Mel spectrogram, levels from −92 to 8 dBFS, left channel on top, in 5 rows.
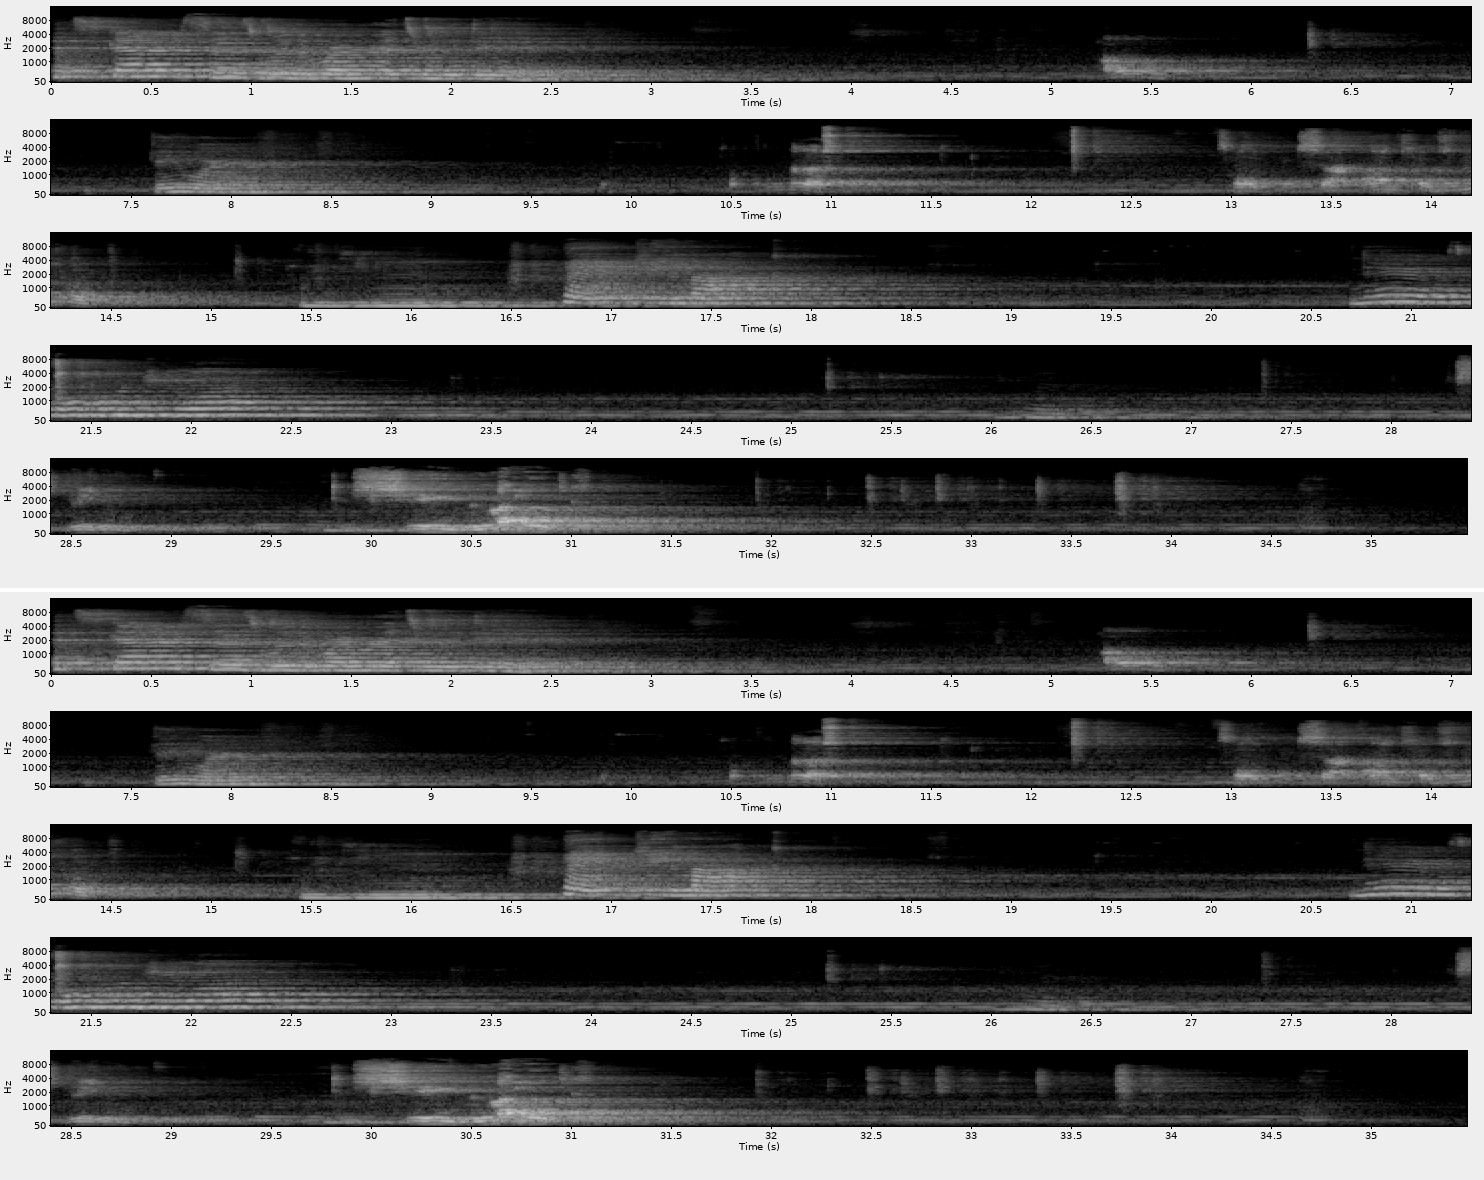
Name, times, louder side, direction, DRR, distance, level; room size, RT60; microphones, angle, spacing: voice 1, 0.0-2.4 7.6-8.0 15.4-16.2 20.7-22.3 26.0-26.4, equal, 90° left, -7 dB, 2.7 m, -32 dB
voice 2, 2.8-5.0 5.9-6.2 6.5-6.6 7.1-7.5 8.5-8.7 9.1-9.3 9.7-9.9 10.5-10.9 11.5-13.8 14.6-15.6 16.6-17.9 18.4-20.7 22.7-30.0 31.4-34.8, right 2 dB, 20° right, -10 dB, 2.4 m, -45 dB
voice 3, 5.2-5.6 10.7-11.0 12.9-14.5 28.3-28.8 29.9-31.1, left 1 dB, 15° left, 3 dB, 1.1 m, -30 dB
21.5 x 18.5 x 3.0 m, 2.5 s
head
